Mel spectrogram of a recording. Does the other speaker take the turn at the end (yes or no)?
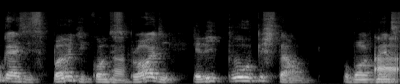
yes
